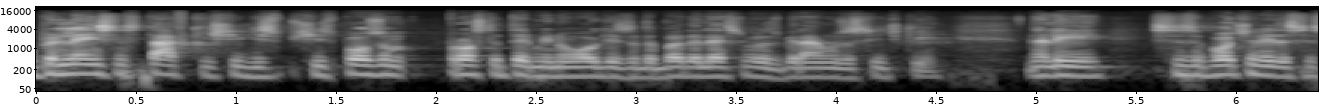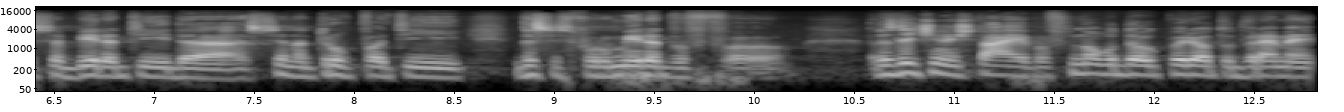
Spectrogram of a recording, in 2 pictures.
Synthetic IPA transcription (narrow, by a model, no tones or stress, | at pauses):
opɾɛd̪ɛlɛnisɐst̪afk̟iʃɛɡiʃɛispɔlˠzvəm | pɾɔst̪ət̪ɛɾminolˠɔɡ̟iəzɐd̪ɐbɤd̪ɛlɛsnoɾɐzbiɾaɛmozɐsit͡ʃkḭnɐli | sɛzɐpɔt͡ʃnəlid̪ɐsɛsɐbiɾət̪id̪ɐsɛnɐt̪ɾupvət̪id̪ɐsɛsfoɾmiɾət̪vɐf | ɾɐzlit͡ʃninɛʃt̪aivɐfmnɔɡʊd̪ɤlˠək̚pɛɾiɔt̪ot̪vɾɛmɛ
